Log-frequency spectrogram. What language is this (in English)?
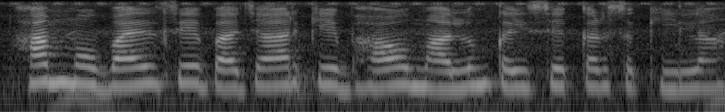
Bhojpuri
